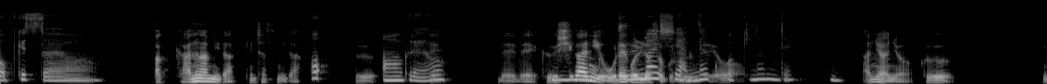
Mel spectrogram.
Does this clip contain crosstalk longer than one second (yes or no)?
yes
